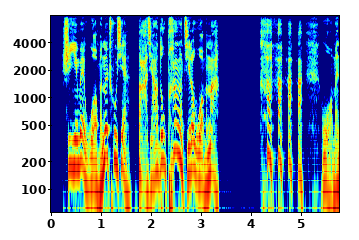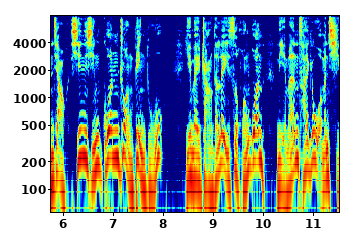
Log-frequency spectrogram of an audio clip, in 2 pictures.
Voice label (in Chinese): 角色病毒凶但不失童趣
